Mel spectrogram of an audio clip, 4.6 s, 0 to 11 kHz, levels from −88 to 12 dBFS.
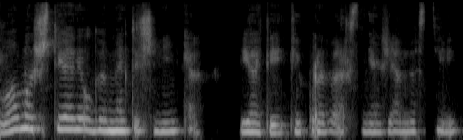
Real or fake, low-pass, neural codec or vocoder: fake; 9.9 kHz; codec, 24 kHz, 1.5 kbps, HILCodec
